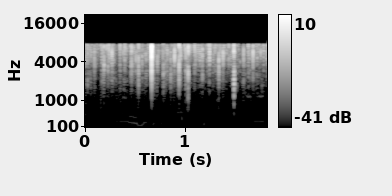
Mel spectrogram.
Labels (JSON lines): {"label": "biophony, cascading saw", "recorder": "SoundTrap 600 or HydroMoth"}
